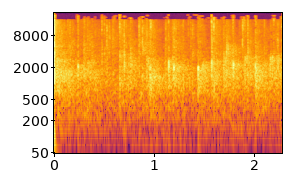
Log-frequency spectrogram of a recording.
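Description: audience clapping

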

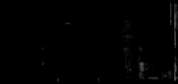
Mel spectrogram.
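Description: dog snorting

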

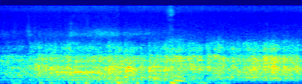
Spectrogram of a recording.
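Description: thunderstorm with rolling thunder

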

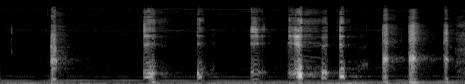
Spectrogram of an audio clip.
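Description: cough

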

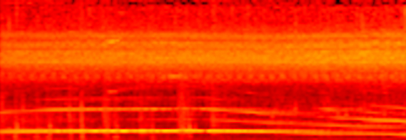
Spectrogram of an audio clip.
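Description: police sirens approaching

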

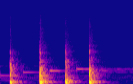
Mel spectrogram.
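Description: knocking on a door

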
